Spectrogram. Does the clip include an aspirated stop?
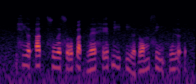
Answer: no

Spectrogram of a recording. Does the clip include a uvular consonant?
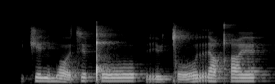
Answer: yes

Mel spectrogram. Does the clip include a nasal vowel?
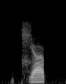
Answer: no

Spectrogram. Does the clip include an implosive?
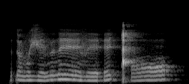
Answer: yes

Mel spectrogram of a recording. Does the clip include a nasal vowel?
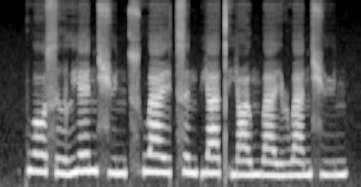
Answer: no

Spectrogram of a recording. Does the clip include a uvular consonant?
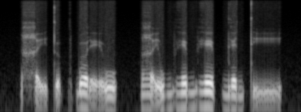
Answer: yes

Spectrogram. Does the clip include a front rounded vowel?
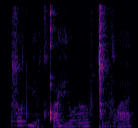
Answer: yes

